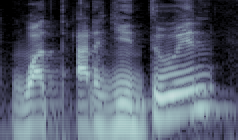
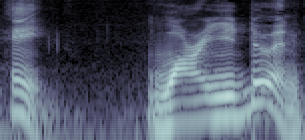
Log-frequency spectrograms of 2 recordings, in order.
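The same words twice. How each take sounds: First: Slow "What are you doing?" word for word, hard t's; unlinked Spanish-style "What are you doing?"; wrong flat reading. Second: "Hey", pause, then flowing "what are you doing?"; natural English "Hey, what are you doing?"; linked with intonation. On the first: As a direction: misread "What are you doing?" as written, "doo-eent". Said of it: "No puedes decir ya". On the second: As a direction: join "what are" and let "doing" swing down. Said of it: "Tienes que decir". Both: Shown as a demonstration.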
